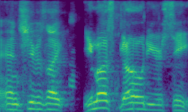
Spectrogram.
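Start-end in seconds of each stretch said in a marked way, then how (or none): 1.0-2.4 imitated growling voice. Retelling what a woman on the plane said: imitating a growl. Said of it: "she was growling at us like Tyrannosaurus Rex".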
